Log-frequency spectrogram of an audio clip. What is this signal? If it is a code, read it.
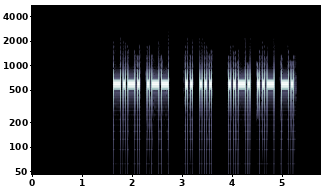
Morse code, heard as a keyed tone, about 25 wpm, 600 Hz. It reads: CW IS FUN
